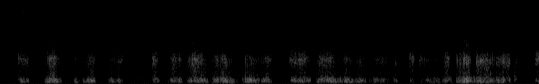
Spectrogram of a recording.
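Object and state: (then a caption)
Plastic clothespin. A cotton swab scratches inside the hole of a white plastic clothespin with a metal spring, held in one hand. A quiet run of short, soft, scratchy rubbing strokes repeats with brief gaps, carrying a dull low body and a faint hollow tone.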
